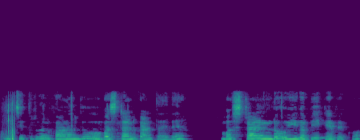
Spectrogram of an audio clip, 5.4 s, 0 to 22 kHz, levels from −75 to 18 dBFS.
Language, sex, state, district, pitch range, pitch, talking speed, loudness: Kannada, female, Karnataka, Shimoga, 215-250 Hz, 235 Hz, 120 wpm, -21 LUFS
